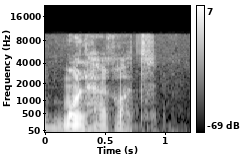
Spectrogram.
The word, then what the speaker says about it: ملحقات: بعضن میبینیم که کم هم نمیبینیم، این دوتا واژه رو با تشدید تلفظ میکنن و در نوشته هم میبینیم تشدید رو میذارن. کجا؟ مستندات روی دال، ملحقات روی قاف. هیچ کدوم از این کلمه ها که هر دو عربی هستن تشدید ندارن.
